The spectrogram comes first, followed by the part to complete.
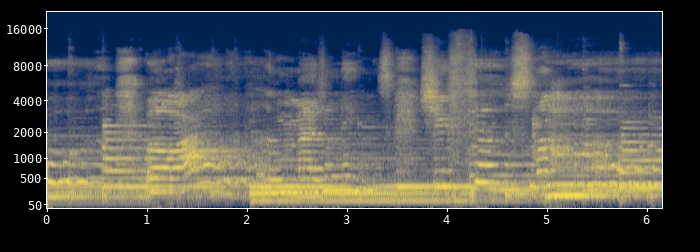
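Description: A girl's singing voice with acoustic guitar accompaniment, the guitar's chords changing every couple of seconds.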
